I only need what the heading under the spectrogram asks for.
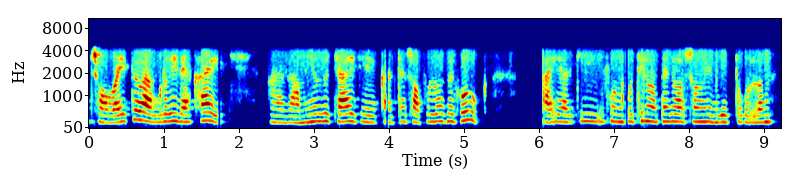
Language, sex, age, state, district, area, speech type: Bengali, female, 30-45, West Bengal, Nadia, rural, conversation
